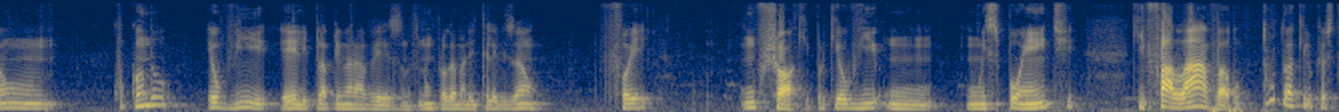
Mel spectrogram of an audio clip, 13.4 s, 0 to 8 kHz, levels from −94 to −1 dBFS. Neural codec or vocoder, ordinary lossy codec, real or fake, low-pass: none; none; real; 7.2 kHz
